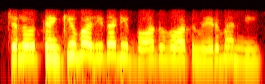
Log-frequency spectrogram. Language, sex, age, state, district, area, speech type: Punjabi, male, 18-30, Punjab, Tarn Taran, rural, conversation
